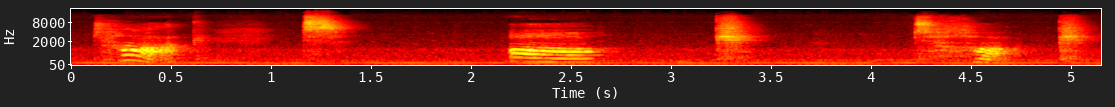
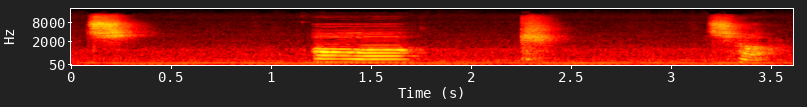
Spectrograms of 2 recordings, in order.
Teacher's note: Our 2 examples here, you do not hear the L.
